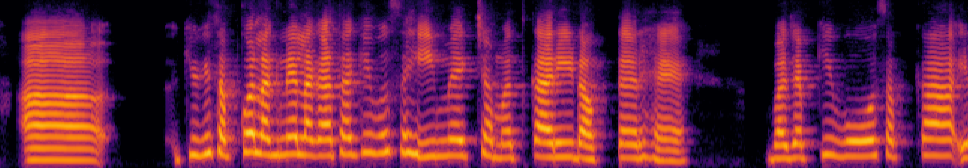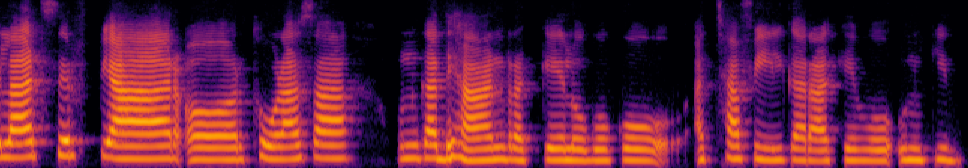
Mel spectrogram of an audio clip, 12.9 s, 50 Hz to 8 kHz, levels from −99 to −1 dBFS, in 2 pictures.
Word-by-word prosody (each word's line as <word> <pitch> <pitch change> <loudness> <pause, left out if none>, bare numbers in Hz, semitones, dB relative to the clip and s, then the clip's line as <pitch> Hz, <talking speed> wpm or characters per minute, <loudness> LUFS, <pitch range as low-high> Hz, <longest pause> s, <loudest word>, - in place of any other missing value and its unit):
अ, 200 -1 +4 0.5
क्योंकि 290 +4 +1
सबको 305 +1 +4
लगने 300 -1 +5
लगा 280 -1 +5
था 300 - +3
कि 325 +3 -4
वो 325 +1 0
सही 315 -6 0
में 280 +1 0
एक 275 - -1
चमत्कारी 250 -1 +3
डॉक्टर 235 +1 +1
है, 185 -2 -1 0.6
ब 230 - +2
जबकि 240 +5 -3
वो 265 +1 +3
सबका 275 +1 +1
इलाज 245 +1 +2
सिर्फ़ 270 -1 -1
प्यार 220 -2 +3
और 205 0 -1
थोड़ा-सा 225 0 -1 0.5
उनका 230 +1 -2
ध्यान 210 -2 0
रख 195 -1 -5
के 200 -1 -3
लोगों 195 -1 -4
को 200 0 -6 0.4
अच्छा 210 +2 -5
फील 215 -2 -7
करा 195 -2 -4
के 185 +1 -9
वो 190 -1 -6
उनकी 200 +1 -5
230 Hz, 165 wpm, -22 LUFS, 200-265 Hz, 0.6 s, लगने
